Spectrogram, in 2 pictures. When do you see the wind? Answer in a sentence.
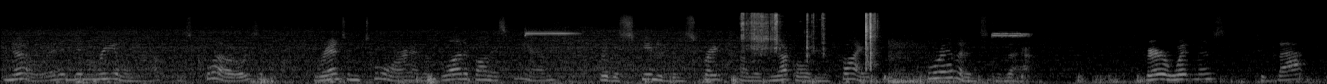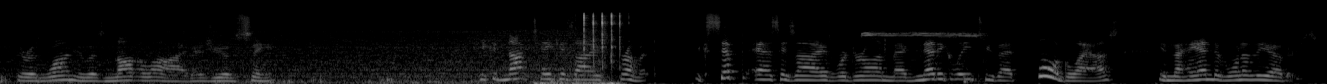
You can hear the wind from 0.0 to 19.4 s.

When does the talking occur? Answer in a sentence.
You can hear the talking from 0.0 to 10.4 s, from 11.3 to 16.1 s and from 18.1 to 26.4 s.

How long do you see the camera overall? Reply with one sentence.
You can hear the camera for 2 seconds altogether.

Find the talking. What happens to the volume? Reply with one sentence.
The loudness of the talking stays about the same.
